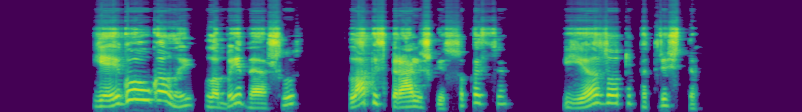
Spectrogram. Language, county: Lithuanian, Utena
